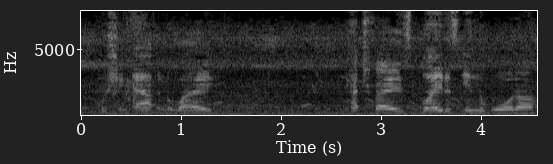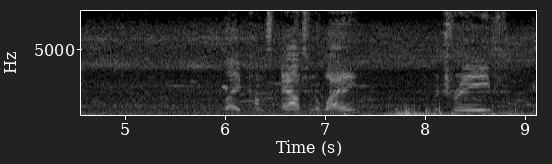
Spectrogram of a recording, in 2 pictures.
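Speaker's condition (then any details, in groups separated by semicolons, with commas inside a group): No condition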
